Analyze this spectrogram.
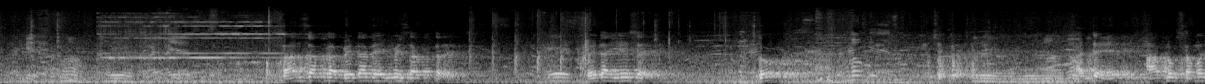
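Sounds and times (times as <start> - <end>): high electronic ringing tone: 1.0 - 3.6.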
